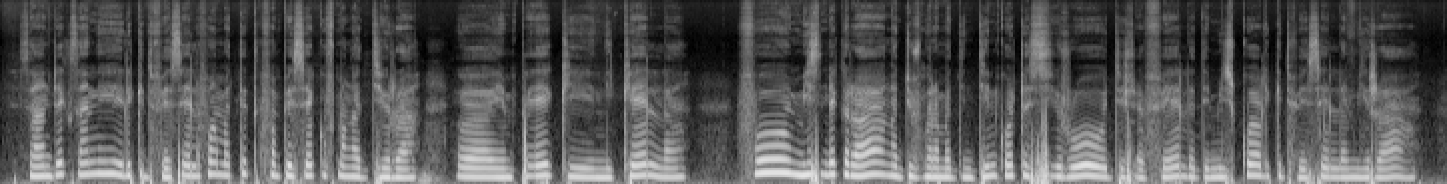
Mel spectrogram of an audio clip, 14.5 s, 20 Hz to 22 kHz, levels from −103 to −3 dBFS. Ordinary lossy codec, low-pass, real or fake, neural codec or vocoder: none; none; real; none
